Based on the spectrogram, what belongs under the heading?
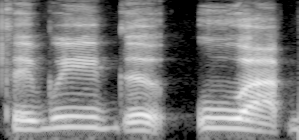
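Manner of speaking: normal talking voice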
